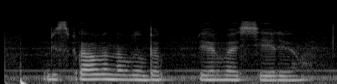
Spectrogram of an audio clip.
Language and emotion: Russian, neutral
